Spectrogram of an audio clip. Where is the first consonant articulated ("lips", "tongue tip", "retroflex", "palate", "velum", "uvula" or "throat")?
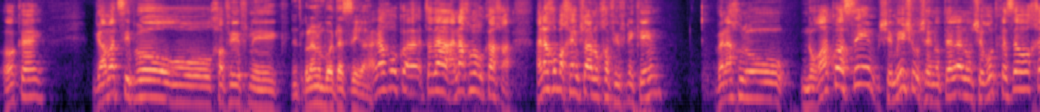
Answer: velum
